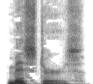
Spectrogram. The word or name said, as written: misters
